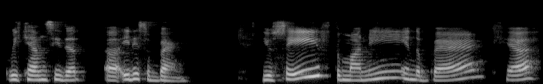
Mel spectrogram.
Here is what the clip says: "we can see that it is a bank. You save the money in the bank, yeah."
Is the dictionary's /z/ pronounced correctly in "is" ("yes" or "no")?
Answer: no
